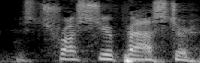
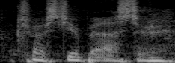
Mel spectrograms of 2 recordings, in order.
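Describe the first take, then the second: First: Said in the usual way. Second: Quieter and slower, chuckling through it; soft laughing aside. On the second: Real, not acted. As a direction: murmur it back to him with a laugh. Pastor teasing blindfolded son.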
